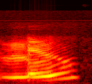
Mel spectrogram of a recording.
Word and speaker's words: mu: it has to be the moo it's spelled mu in Hawaii soon as you you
